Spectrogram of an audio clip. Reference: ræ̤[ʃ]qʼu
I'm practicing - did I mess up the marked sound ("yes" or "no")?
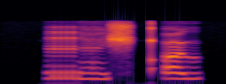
no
